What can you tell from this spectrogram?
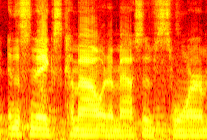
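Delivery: ordinary talk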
